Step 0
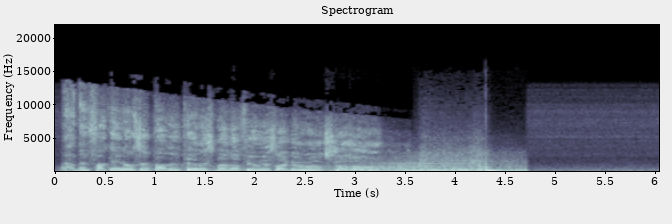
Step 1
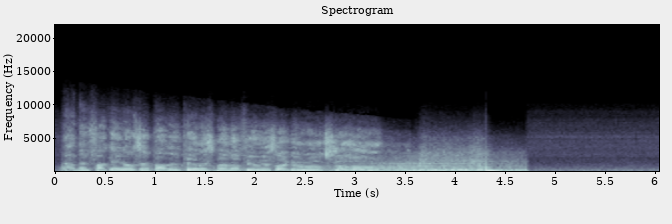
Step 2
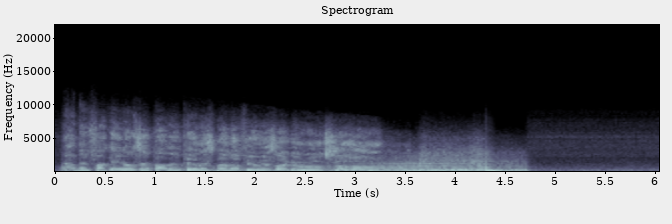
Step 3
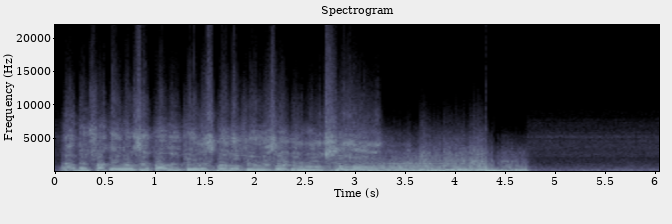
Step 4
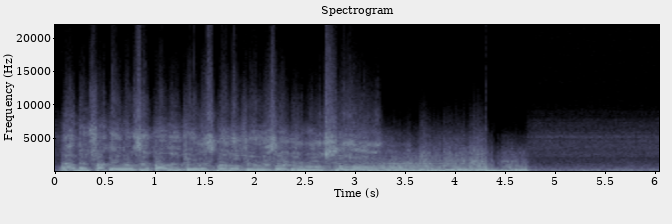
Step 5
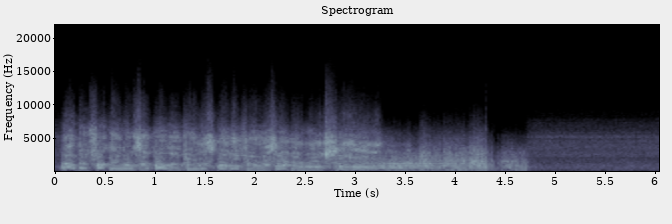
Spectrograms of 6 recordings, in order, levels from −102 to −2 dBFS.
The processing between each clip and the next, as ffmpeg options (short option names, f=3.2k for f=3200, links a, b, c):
-af "lowpass=f=4.9k:w=0.5412,lowpass=f=4.9k:w=1.3066"
-af "flanger=delay=9.1:depth=8.9:regen=-76:speed=0.56:shape=triangular,volume=-5dB"
-af "aeval=exprs='(tanh(56.2*val(0)+0.7)-tanh(0.7))/56.2':c=same,volume=1dB"
-af "acompressor=threshold=-40dB:ratio=6,volume=5dB"
-af "highpass=750,lowpass=5.4k,volume=5dB"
